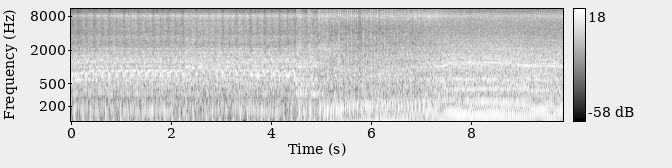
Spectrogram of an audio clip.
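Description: A Briggs & Stratton opposed-twin engine with dual carburetor and fuel pump cranks rapidly and loudly without catching, a steady chugging rhythm from the starter that then shifts into a smoother whirring hum.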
